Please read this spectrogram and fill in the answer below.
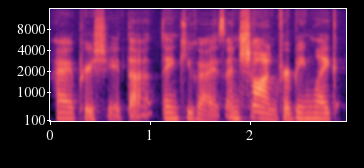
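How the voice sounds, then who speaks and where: Young adult woman, podcast guest; casual and earnest, laughs easily, slightly low voice, dead-dry room. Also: steady tone, normal speed, creaky, no echo. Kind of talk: casual interview chat.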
